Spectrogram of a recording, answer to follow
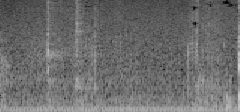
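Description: A few faint, light ticks of a gel pen and notebook page being handled, over a steady low hum.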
